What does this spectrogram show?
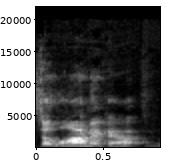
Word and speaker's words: Dahlonega: a town that I wasn't sure how to pronounce upon coming here I quickly learned that it was Dahlonega but I I didn't know that then so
